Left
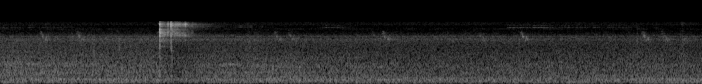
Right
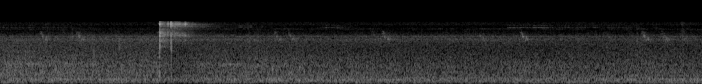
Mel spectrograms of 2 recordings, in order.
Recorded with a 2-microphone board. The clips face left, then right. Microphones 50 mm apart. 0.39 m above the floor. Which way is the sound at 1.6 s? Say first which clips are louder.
Even; 20° right (ahead or behind).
